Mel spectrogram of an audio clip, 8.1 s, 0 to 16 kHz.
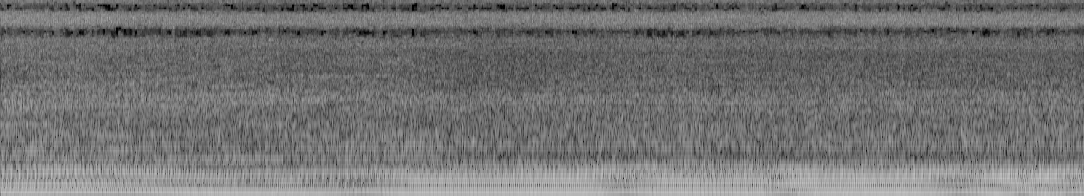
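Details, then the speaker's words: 1988 VW Polo MK2 breadvan after the carburettor refit, running once the fuel filter filled: a steady but raised, slightly high drone with no misses; owner suspects the choke is still on, and it later stalled. "It's running pretty good. It's just revving a bit fast at the moment, but that could be because the choke isn't off yet."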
